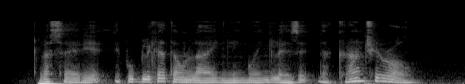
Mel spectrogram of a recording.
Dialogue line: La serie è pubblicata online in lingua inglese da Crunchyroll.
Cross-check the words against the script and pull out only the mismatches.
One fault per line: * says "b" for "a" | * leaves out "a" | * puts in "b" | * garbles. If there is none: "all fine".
all fine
